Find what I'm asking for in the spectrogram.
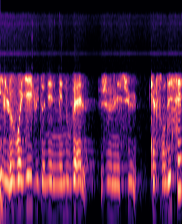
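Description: Over noticeable background noise, a woman speaks fairly slowly in a fairly low pitch. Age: 50s. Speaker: caller. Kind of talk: personal testimony. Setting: phone call.

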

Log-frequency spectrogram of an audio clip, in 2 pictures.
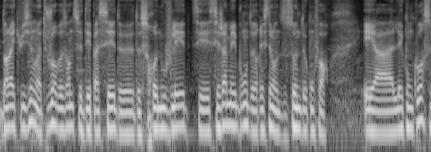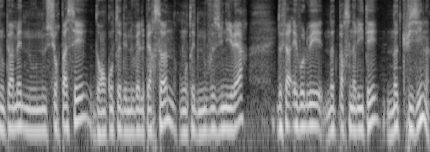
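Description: Very fast and at a very even loudness, a man delivers his words. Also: medium pitch for a man, fairly even intonation. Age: 20s. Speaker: chef. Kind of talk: interview.

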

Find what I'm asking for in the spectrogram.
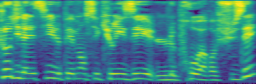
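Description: At a fairly quick pace, a woman speaks in a somewhat breathy voice at medium pitch with ordinary pitch variation. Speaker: lawyer. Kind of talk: radio consumer advice. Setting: studio. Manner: indignant.

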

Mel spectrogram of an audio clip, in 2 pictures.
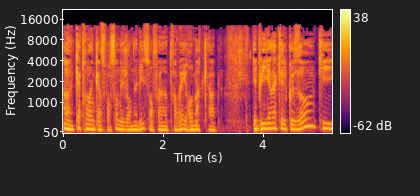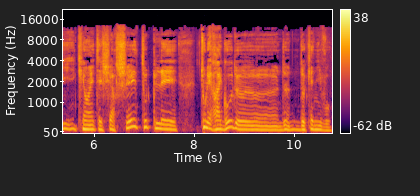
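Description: A man talks very slowly in a somewhat breathy voice with a dark, mellow tone. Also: medium pitch for a man, ordinary pitch variation. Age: 60s. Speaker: journalist and author. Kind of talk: interview. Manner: hesitant, with fillers.

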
